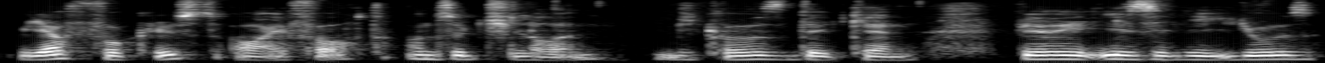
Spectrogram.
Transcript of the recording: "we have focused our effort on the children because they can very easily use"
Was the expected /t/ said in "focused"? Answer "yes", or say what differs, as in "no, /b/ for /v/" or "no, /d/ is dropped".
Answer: yes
